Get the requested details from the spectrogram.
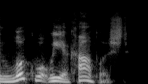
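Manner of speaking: plain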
